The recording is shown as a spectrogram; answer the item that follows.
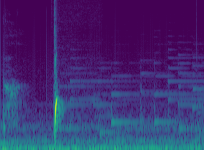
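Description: A single short pop that rises in pitch about half a second in, the loudest sound here, followed by soft background music with a few held notes.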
